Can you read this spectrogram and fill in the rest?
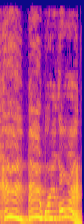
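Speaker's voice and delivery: high-pitched imitation of a husband calling out; imitated husband hailing his wife, voice way up; calling out to partner. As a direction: sing out a mock clueless "where to?". Husband calls out to departing wife.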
